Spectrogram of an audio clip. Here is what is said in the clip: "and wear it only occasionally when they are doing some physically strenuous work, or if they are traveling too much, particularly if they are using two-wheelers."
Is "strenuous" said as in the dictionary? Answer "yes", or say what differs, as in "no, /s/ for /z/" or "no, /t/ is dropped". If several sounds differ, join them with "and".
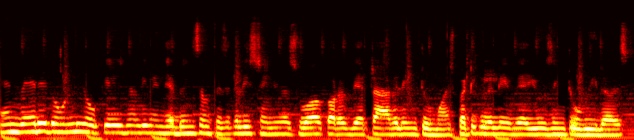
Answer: no, /ɹ/ is dropped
